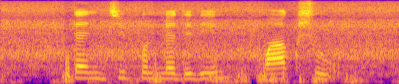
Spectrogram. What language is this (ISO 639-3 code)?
mar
